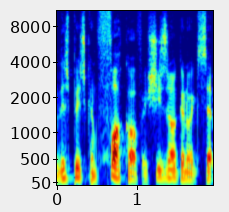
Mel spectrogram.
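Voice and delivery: mock-angry outburst. Recounting what they told themself at the start, retelling own angry outburst. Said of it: "I was not peaceful".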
